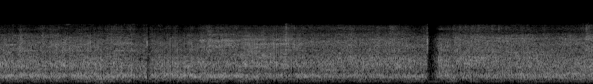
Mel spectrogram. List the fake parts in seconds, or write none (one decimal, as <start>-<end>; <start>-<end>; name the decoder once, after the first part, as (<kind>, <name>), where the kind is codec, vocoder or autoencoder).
0.8-2.0 (vocoder, WaveNeXt); 2.4-3.0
